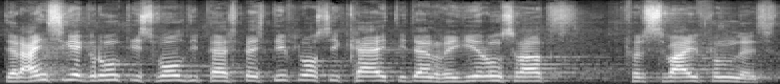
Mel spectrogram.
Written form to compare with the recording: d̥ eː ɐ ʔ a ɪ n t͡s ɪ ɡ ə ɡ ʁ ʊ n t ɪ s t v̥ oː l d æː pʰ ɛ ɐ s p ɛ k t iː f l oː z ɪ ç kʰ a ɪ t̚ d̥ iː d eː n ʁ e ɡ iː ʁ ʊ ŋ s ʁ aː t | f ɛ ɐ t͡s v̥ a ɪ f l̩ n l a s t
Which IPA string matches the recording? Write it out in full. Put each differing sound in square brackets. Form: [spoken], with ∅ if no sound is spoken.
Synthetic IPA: d̥ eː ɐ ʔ a ɪ n t͡s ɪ ɡ ə ɡ ʁ ʊ n t ɪ s t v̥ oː l d [iː] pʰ ɛ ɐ s p ɛ k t iː f l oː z ɪ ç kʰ a ɪ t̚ d̥ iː d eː n ʁ e ɡ iː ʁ ʊ ŋ s ʁ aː t | f ɛ ɐ t͡s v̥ a ɪ f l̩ n l [ɛ] s t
